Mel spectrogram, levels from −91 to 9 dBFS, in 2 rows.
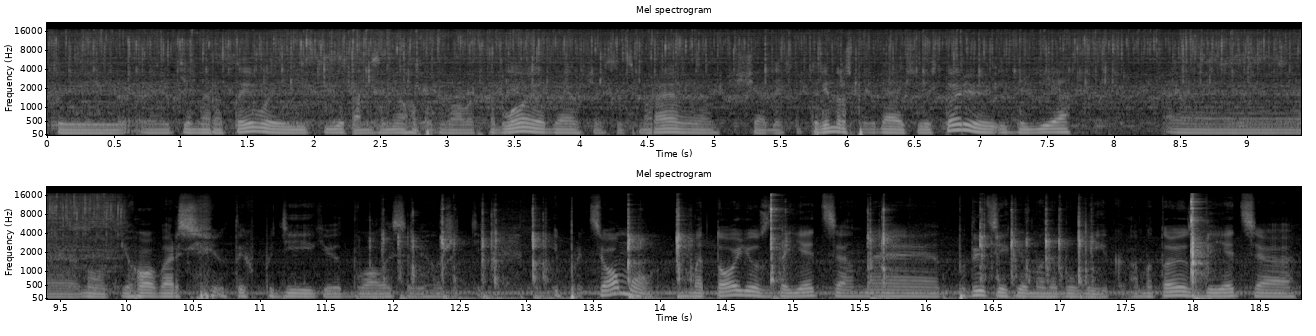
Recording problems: household noises; very loud; throughout; as loud as the speech

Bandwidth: 17 kHz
